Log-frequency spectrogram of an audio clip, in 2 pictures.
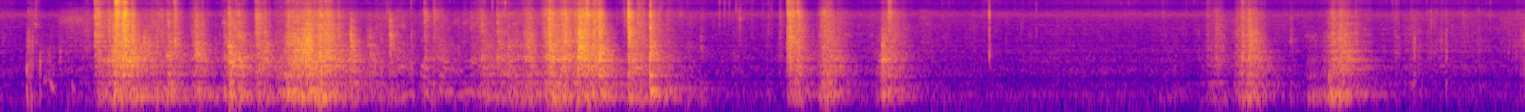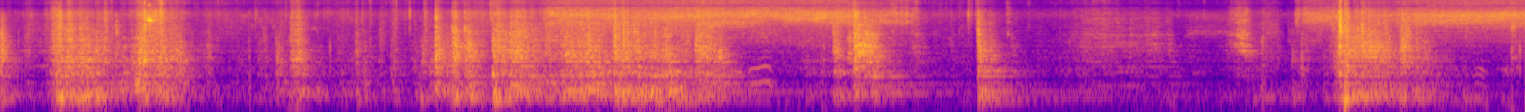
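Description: Rattlesnake rattling in stretches of steady buzzing, with muffled voices in between.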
